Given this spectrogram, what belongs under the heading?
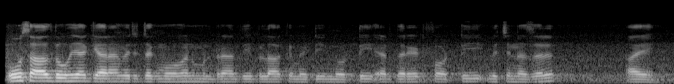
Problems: background sounds at intervals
